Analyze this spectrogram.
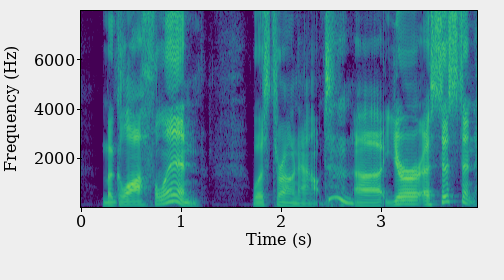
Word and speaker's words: McLaughlin: know that Americans, and they were like, oh, McLaughlin. I'm like, no, McLaughlin. McLaughlin. So it's a good Scotch-Irish name, and I feel like it should be pronounced correctly.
